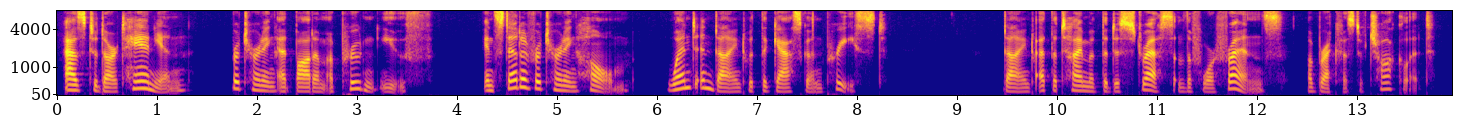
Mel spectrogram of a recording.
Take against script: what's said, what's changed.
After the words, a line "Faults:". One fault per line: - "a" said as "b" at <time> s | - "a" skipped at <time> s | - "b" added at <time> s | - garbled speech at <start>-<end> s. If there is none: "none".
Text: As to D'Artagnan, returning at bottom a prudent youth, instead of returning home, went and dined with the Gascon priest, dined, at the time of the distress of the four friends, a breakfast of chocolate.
As to D'Artagnan, returning at bottom a prudent youth, instead of returning home, went and dined with the Gascon priest, dined, at the time of the distress of the four friends, a breakfast of chocolate.
Faults:
none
